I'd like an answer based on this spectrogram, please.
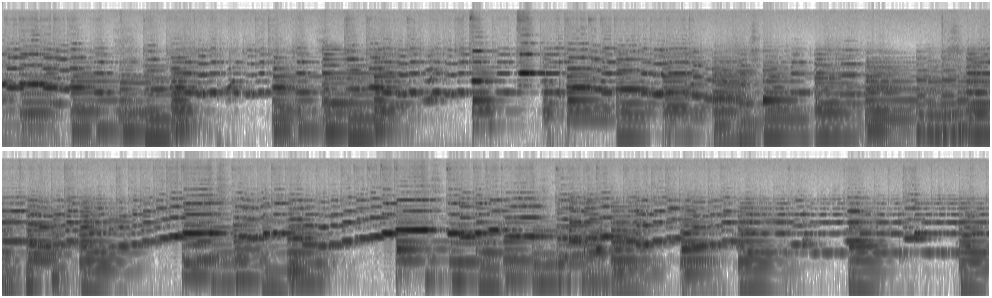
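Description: Concert flute playing a solo line of quick notes, with two fast runs climbing in pitch around the middle, over a lower piano accompaniment.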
